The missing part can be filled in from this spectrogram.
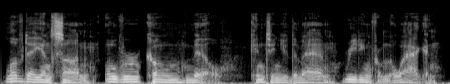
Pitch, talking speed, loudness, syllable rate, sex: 100 Hz, 160 wpm, -16 LUFS, 5.3 syllables/s, male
